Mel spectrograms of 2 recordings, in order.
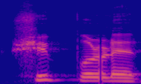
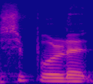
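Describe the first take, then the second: First: The word begins with a sh sound. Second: The word begins with an s sound. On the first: The speaker is not from Ephraim. The speaker calls it right. "쉽볼렛 발음이 안 되고" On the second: The speaker is from the tribe of Ephraim. The speaker calls it wrong. "십볼렛 이렇게 발음하면"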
